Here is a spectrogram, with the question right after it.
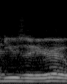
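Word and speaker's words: Yuzuriha: I'm particularly proud of Yuzuhira because it's Yuzuhira. Because I couldn't get that right until today. Took me ages. I watched the sub and every time they said Yuzuhira, it was just buried in Japanese, so I couldn't get it.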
